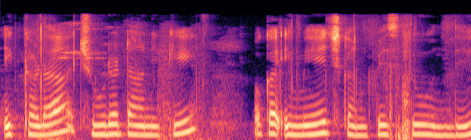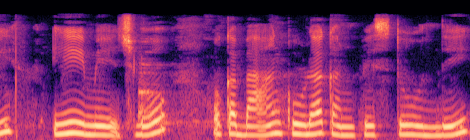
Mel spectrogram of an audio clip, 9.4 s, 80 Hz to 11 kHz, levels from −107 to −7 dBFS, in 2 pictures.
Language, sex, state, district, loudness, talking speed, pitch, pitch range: Telugu, female, Andhra Pradesh, Sri Satya Sai, -17 LUFS, 85 wpm, 220 Hz, 205-235 Hz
